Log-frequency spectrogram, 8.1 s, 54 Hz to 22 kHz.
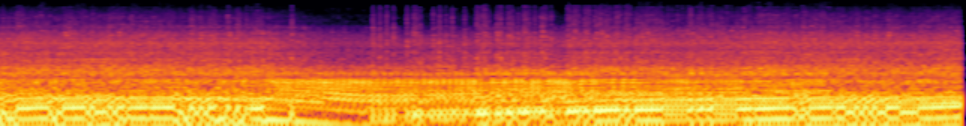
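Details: John Deere GT245 mower single-cylinder engine chugging unevenly, pitch wavering and stumbling under load, with black smoke and possible overheating; running rich from a clogged air filter starving it of air.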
